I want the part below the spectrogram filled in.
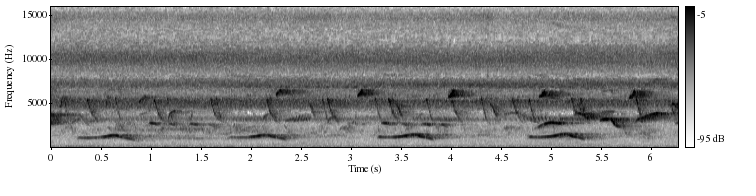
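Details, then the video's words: Dawn birdsong at sunrise in Eco Park, Bandar Seri Botani, Ipoh, Malaysia: a low, arched whistle repeats roughly every one and a half seconds beneath a busy chorus of thin, higher chirps from several other birds. "birds singing"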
